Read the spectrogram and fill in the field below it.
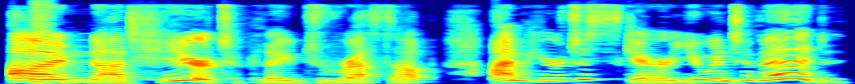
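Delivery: loud, rising irritated monster; angry snarl. Acted. Cynthia refusing to play dress up, loud and cross. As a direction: scold her like an offended monster. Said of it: "Cynthia snarled".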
